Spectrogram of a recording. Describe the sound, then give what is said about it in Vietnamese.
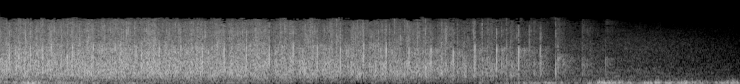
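A large crowd at a Buddhist temple gathering gives a long round of applause in gratitude to the resident abbot and monks. The dense clapping is loud, then gradually thins and fades toward the end. “Xin toàn thể đạo tràng chúng ta tán thán và tri ân đại đức cùng chư đại đức tăng trụ trì trụ xứ một tràng pháo tay dài.”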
